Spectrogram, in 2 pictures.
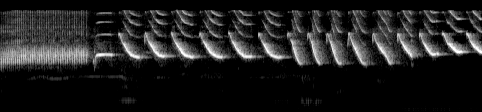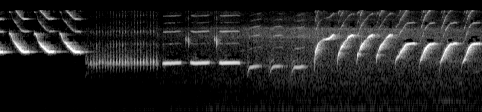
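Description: Belgian canary singing: a bright held whistle, then fast runs of downslurred notes about four per second, steady piping tones and a closing series of rising sweeps.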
